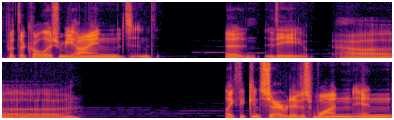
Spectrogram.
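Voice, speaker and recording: Streamer guy, slow gravelly talk, reads chat and rambles, faint music under it. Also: mid-range voice, darkish tone, no echo. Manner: rambling, answers chat with many ums and restarts. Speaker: live game streamer. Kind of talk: casual chat with viewers while playing.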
